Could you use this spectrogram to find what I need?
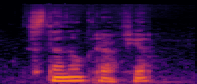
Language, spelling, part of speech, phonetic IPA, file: Polish, stenografia, noun, [ˌstɛ̃nɔˈɡrafʲja], LL-Q809 (pol)-stenografia.wav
